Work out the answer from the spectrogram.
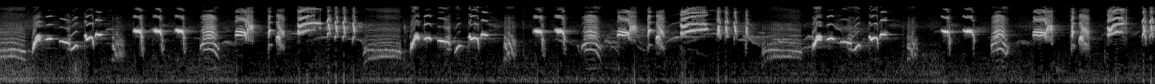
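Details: White-rumped shama song used for daily training of caged birds in a forest-style voice: loud, rapid run of varied whistled and buzzy notes, many sweeping up and down, delivered in dense bursts with short pauses throughout.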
